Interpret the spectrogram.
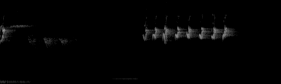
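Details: Orange-headed thrush performing lovebird 'ngekek' imitation. Soft slurred notes open, then after a gap comes a loud rapid trill of about ten sharp, evenly spaced notes.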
